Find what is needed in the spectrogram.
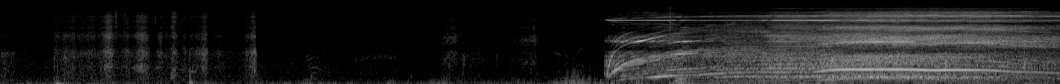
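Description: Stinger 90 RC jet's electric ducted fan spooling up about six seconds in: a sudden, rising whine that settles into a loud, steady high-pitched whine as the model is throttled up on the runway. Before that, only faint rustling and clicks of handling.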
